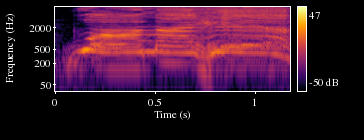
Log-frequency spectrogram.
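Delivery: very high, very slow, drawn-out screech. Retelling a scene in a van, imitating someone screaming. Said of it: "she's still screaming".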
